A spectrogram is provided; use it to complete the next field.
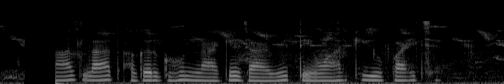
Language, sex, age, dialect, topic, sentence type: Magahi, female, 18-24, Northeastern/Surjapuri, agriculture, question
